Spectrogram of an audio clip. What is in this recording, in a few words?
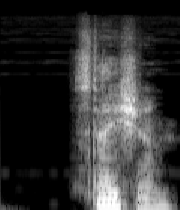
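"station", Australian English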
